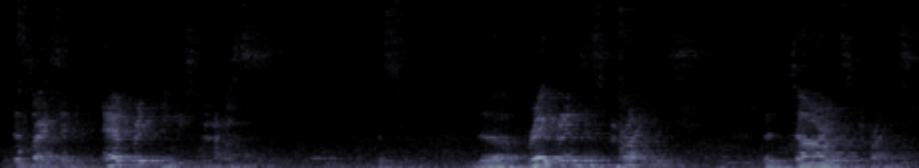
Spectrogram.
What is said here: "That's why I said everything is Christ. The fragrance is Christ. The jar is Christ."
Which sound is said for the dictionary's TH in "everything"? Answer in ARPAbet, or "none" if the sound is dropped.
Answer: T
